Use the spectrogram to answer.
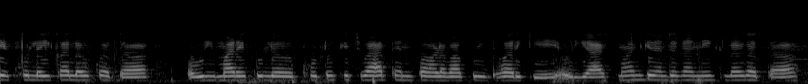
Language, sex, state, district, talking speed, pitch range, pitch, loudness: Bhojpuri, female, Uttar Pradesh, Varanasi, 155 wpm, 180-200 Hz, 195 Hz, -40 LUFS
